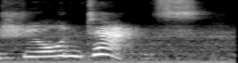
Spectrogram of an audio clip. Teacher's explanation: Like normally if I do not put the full stop mark here and I put a question mark, then it becomes a rising tone. But if I put she won't dance with a full stop, I need to tell it with the falling tone.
